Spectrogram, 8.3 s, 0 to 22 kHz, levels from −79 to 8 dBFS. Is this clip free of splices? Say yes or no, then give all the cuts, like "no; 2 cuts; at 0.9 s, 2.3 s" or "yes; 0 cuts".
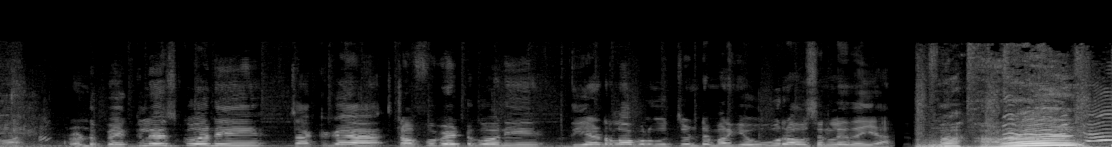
yes; 0 cuts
